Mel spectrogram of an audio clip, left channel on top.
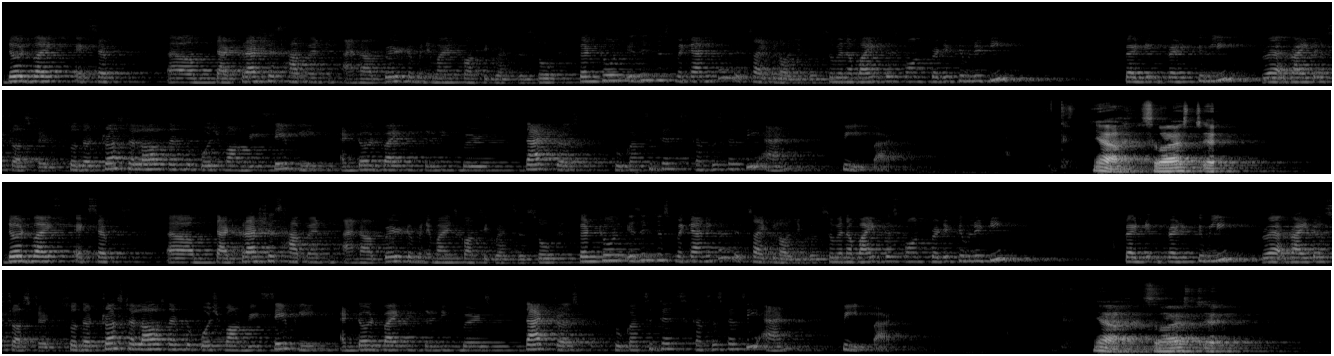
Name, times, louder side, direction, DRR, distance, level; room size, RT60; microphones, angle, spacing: voice 1, 0.0-1.3 1.6-10.1 11.2-12.3 12.6-18.2 18.5-19.1 19.4-21.2 21.7-22.2 24.6-24.7, right 1 dB, 20° right, 6 dB, 0.5 m, -43 dB
voice 2, 24.2-25.4, left 7 dB, 85° left, 9 dB, 0.5 m, -29 dB
8.7 x 6.2 x 4.6 m, 1.5 s
head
